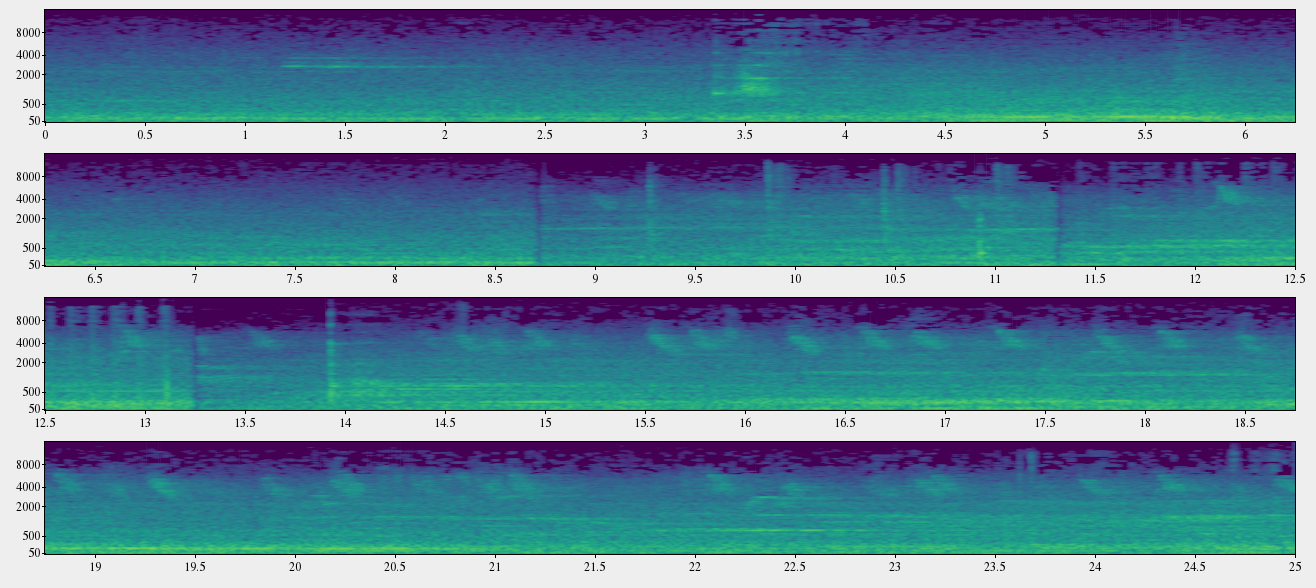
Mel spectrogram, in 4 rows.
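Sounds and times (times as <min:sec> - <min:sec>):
birds chirping: 0:07.7 - 0:25.0.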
